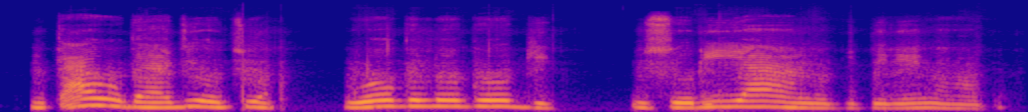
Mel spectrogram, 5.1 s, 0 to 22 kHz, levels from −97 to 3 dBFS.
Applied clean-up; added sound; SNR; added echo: neural mask model RNNoise.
